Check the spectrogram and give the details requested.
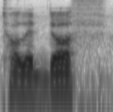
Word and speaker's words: toledoth: the Yemenites, the Temanim, a thav without a dagesh, thav rafui, like in the word toledoth, the th kind of sound with your teeth.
